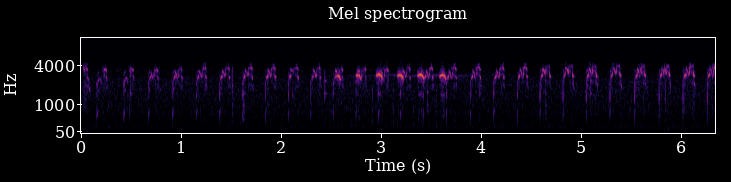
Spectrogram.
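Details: Wild ospreys at a nest in an Estonian forest reserve, seen on a live webcam, with the fully grown chicks flapping their wings: evenly spaced, piercing chips repeated a little over twice a second, growing louder midway.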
